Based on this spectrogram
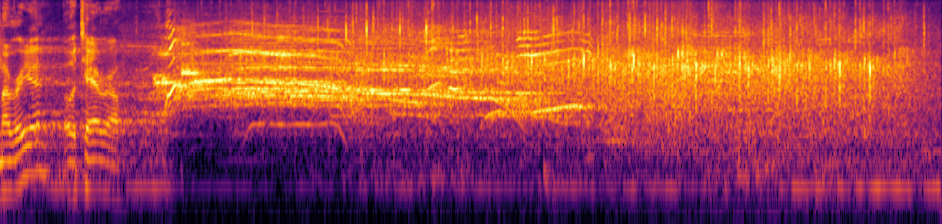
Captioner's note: applause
